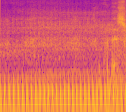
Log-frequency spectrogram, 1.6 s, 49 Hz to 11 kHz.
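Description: A Honda Rebel 300 motorcycle on a ride, its engine giving a steady, loud low rumble with even pulsing throughout, close to the listener.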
